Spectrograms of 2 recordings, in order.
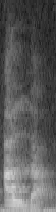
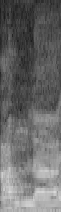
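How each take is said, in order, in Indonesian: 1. Bunyi n menyatu menjadi bunyi l yang dobel. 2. Bunyi n jelas diucapkan sebelum l. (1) "An la dibaca Allah" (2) "kada diidghamkan bila gunnah, dibaca kayak ini"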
